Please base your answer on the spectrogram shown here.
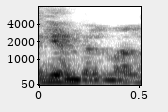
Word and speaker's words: Guendelman: Bueno, primero me presento como Rodrigo Gendelman, mi amigo se pronuncia Gendelman, la uno se pronuncia, si no le tendría que poner cremillas, pero no.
